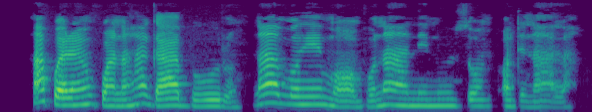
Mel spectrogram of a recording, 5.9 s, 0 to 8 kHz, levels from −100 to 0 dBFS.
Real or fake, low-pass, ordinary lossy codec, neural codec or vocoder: real; 7.2 kHz; MP3, 48 kbps; none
